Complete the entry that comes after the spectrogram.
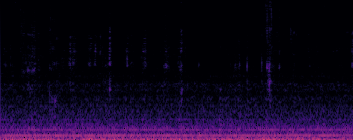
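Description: Close-miked chewing of fast food, with small wet clicks and soft crunches scattered throughout, over the steady low hum of the running car.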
